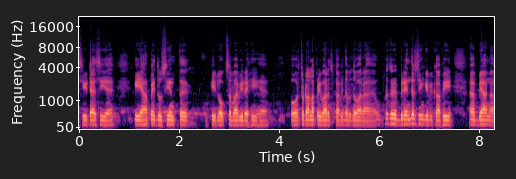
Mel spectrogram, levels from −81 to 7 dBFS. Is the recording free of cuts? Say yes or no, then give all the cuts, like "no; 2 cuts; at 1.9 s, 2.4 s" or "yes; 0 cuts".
yes; 0 cuts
